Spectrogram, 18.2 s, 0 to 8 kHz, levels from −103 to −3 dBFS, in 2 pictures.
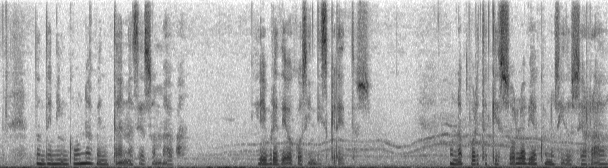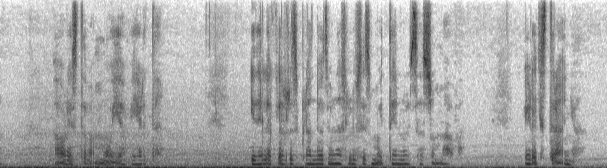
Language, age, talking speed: Spanish, 30-49, 110 wpm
